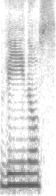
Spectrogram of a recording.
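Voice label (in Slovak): "výnos", slovenské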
